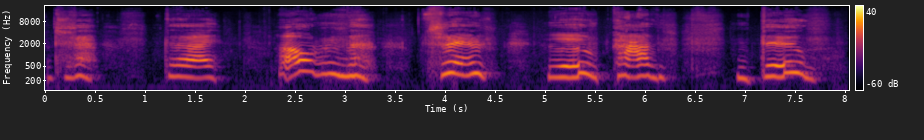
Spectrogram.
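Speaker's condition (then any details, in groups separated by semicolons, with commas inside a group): Cerebral palsy; from birth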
